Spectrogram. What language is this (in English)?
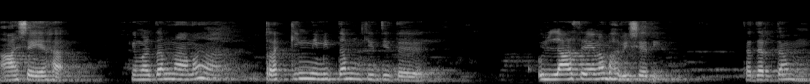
Sanskrit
